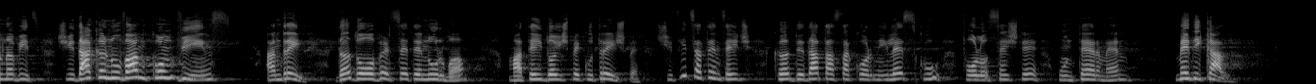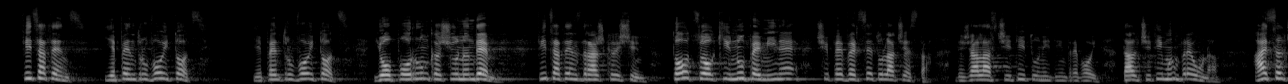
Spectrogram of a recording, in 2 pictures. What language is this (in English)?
Romanian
